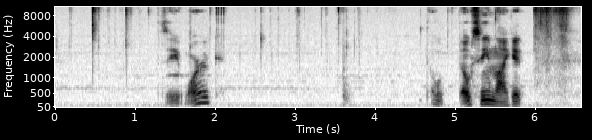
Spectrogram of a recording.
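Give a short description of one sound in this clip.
Plastic toy limbs click and rattle as they are moved by hand.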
